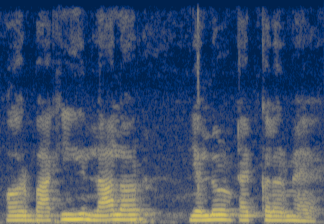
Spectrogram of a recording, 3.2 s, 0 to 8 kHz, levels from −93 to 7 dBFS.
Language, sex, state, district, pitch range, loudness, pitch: Hindi, male, Gujarat, Valsad, 155-175 Hz, -13 LUFS, 155 Hz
